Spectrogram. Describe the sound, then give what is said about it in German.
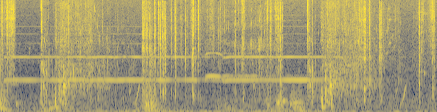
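A rowboat pushed into lake water under a thin layer of ice gives a few irregular knocks, scrapes and watery sloshes against a steady background. “Wir gingen hinunter zum See und schoben das Boot ins Wasser.”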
